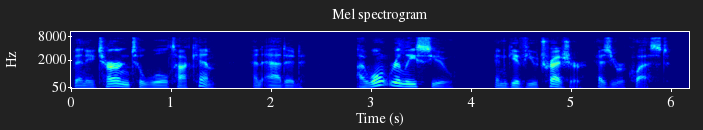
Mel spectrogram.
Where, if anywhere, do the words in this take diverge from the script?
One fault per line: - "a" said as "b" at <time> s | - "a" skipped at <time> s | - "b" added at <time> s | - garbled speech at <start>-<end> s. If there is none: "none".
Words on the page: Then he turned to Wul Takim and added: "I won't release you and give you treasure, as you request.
none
